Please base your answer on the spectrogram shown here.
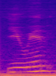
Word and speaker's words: une: UN is pronounced un. UNE is pronounced une.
